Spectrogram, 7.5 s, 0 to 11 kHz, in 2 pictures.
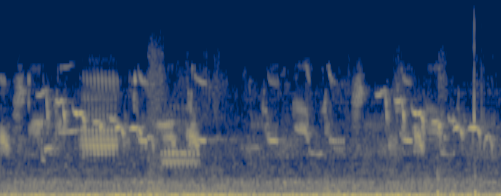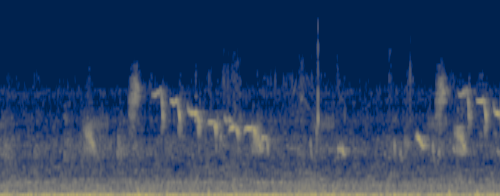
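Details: At Yingfeng Riverside Park along the Keelung River, 14 April 2017, a yellow-bellied prinia: an opening buzzy burst, then runs of quick descending chirps repeated through the clip, against a continuous low hum of distant traffic.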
